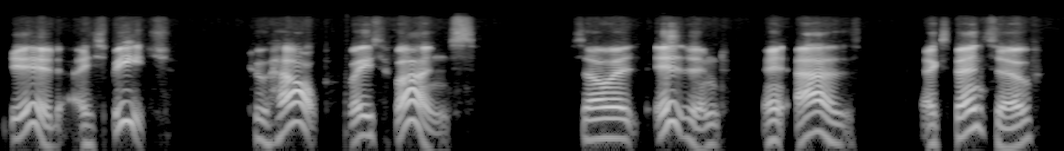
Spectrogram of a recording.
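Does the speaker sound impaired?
Yes: Down syndrome; genetic, extra copy of chromosome 21, present from birth, no surgeries; communicates very clearly per host, experienced giving many speeches.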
